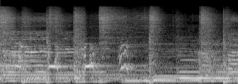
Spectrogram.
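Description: Live band music from guitars and a drum kit, a slow song between sung lines, with several short sliding high calls over it.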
